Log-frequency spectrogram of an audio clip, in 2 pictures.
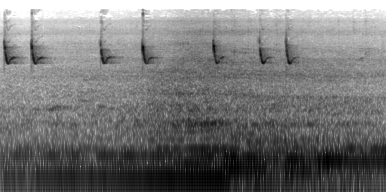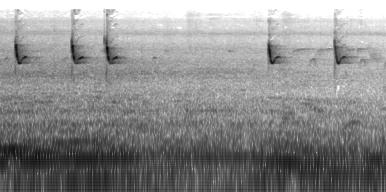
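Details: Prinia during natural pairing: sharp, high chirps dropping quickly in pitch, given singly and in quick pairs about thirteen times, over the steady low rumble of a passing vehicle.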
